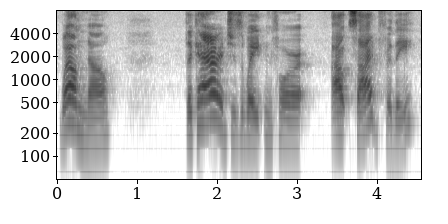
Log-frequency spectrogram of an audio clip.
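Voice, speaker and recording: A woman reader takes on a burly railway station master from a storybook. He is rough but good-natured, and speaks in an attempted broad Yorkshire accent, at an unhurried pace. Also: lowish voice, animated, a little mellow.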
